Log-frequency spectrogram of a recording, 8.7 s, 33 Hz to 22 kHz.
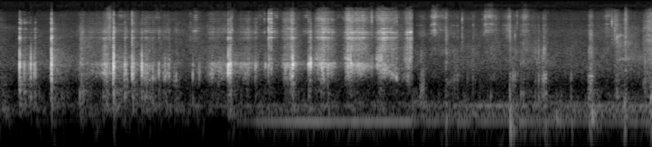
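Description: An oil filter on a 2018 Honda Africa Twin is spun on by hand, giving faint, close scraping and clicking with a steady low hum underneath.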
